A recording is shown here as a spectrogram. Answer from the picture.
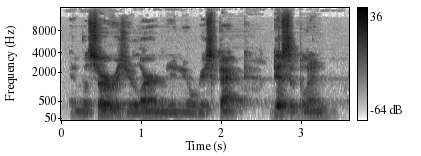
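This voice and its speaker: With an American accent, a man talks at a fairly slow pace in a fairly low pitch, his intonation fairly even, and audible room echo surrounds him. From northern Wisconsin. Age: 60s. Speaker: military veteran. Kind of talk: oral history interview. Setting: veterans center. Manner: halting, many fillers.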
